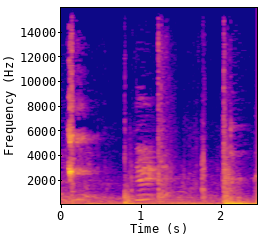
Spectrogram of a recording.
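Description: Badminton rally: a sharp racket hit on the shuttlecock with a short ringing ping just after the start, then fainter hits roughly a second apart, with voices in the background of the hall.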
